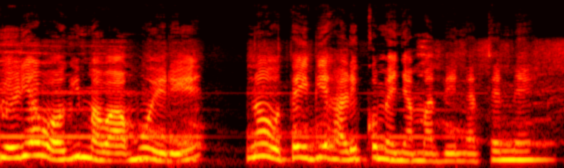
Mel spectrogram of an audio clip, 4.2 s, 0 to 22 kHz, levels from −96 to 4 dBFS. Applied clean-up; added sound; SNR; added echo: neural mask model RNNoise.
